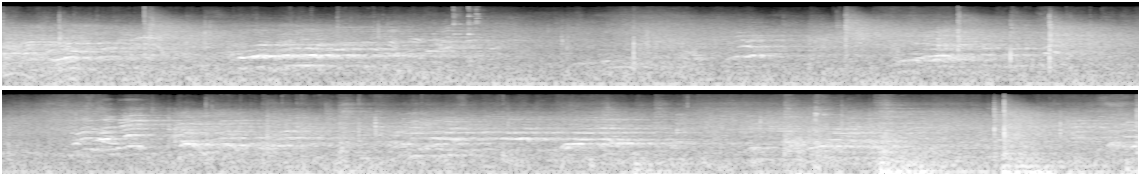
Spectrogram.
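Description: A crowd of spectators chatters and shouts in an echoing arena.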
